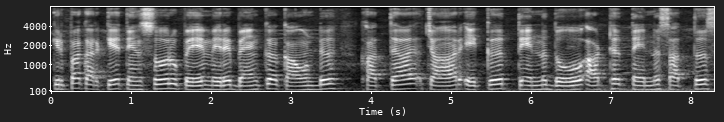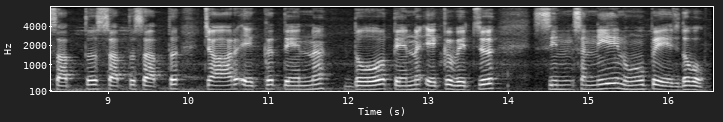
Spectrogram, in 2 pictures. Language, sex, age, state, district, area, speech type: Punjabi, male, 18-30, Punjab, Kapurthala, urban, read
